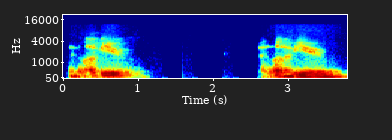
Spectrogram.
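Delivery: ordinary delivery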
